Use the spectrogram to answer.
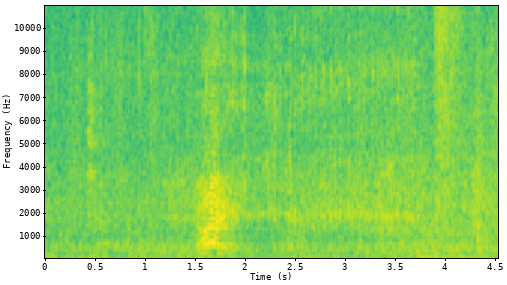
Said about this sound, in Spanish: Ahora se abre la puerta de Toriles.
